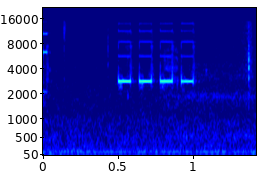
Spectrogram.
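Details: Four short high-pitched beeps over faint room hum from an Accu-Chek Insight insulin pump after cannula and insulin change, cannula filled, signalling insulin delivery restarting.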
